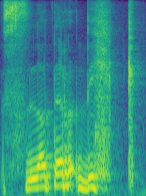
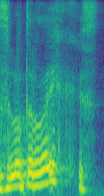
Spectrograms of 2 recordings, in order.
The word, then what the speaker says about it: Sloterdijk: Pero se pronuncia, así dicen, yo no sé alemán, debería pronunciarse, debería pronunciarse Peter, porque en alemán no es Peter, ¿no? Debería pronunciarse Peter Sloterdijk, así dicen que debería pronunciarse.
